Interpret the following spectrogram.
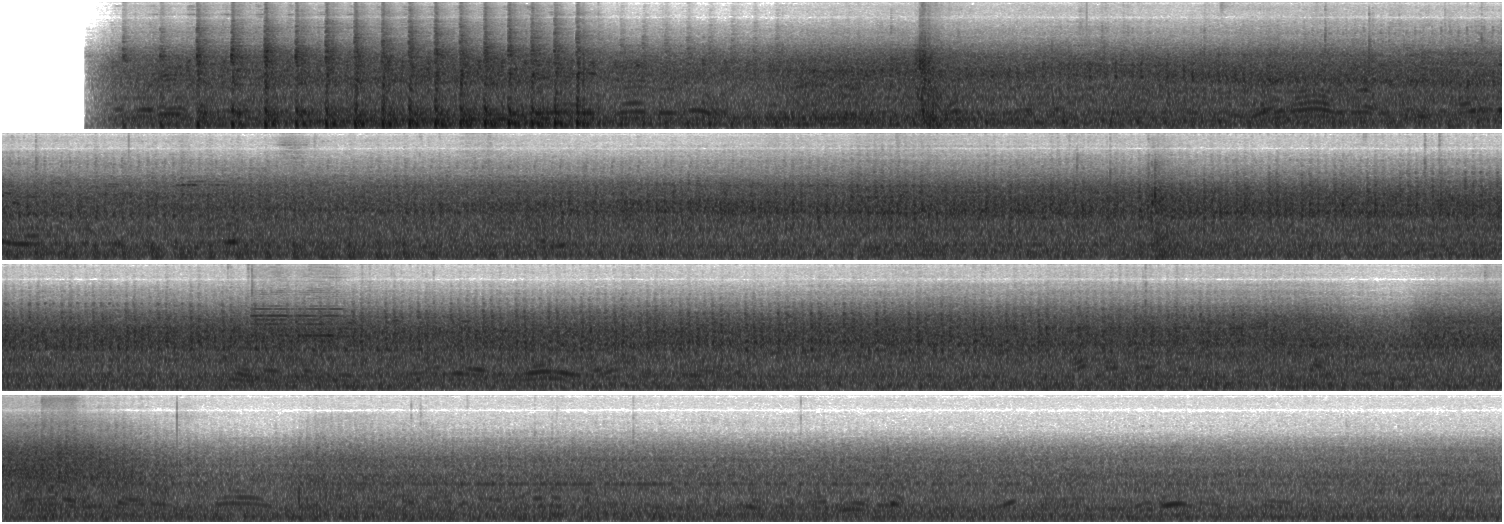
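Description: Several tractor engines running as a line of tractors pulls away, with a loud, fast pulsing engine beat close by for the first few seconds, then a steady mixed engine noise that eases off a little near the end. Voices chatter underneath.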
